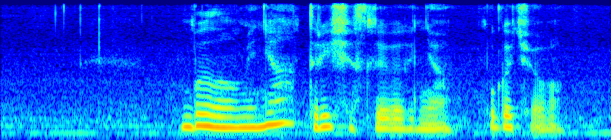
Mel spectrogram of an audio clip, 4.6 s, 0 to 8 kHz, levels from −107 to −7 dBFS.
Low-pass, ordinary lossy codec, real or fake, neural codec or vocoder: 7.2 kHz; none; real; none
